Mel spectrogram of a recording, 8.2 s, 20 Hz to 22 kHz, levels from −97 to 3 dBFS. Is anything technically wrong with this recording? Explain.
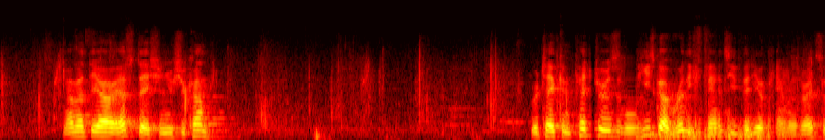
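Yes. Repeated packet loss (robotic sound) occurs from 5.89 to 6.51 s and from 6.99 to 7.97 s. Short holes, up to 76 ms and then 38 ms, are patched by extending the previous sound, giving a choppy texture with pieces missing. Unlike a single dropout, the holes recur in quick succession.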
